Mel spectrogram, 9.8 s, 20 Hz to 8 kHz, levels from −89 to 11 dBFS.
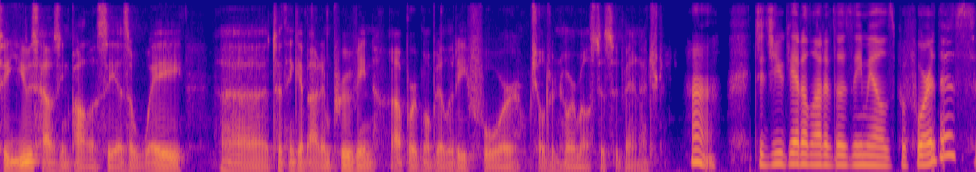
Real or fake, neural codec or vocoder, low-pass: real; none; 7.2 kHz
